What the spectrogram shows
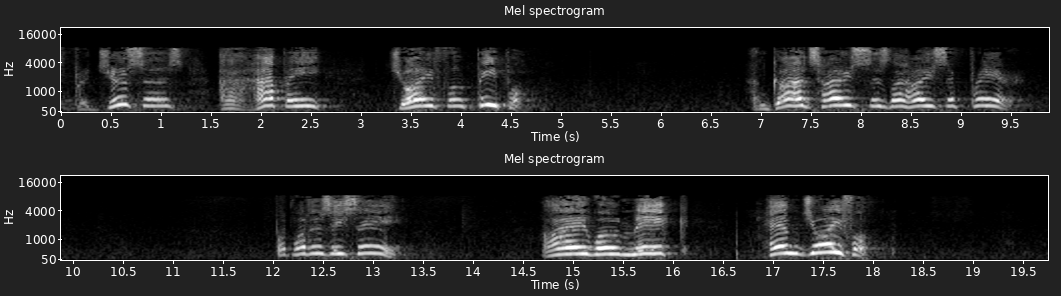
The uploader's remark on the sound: Preached in Grafton. At the Lord’s Day Morning service on 25th February, 2024.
